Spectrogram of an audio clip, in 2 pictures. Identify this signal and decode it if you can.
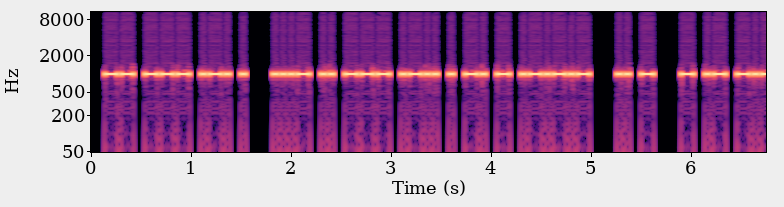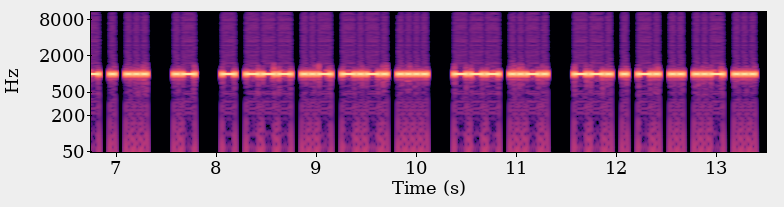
Morse code, heard as a keyed tone, about 30 wpm, 1000 Hz. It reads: MORE VIOLENT. IT TAKES A TOUCH OF GENIUS
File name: qotdfiles / 30wpm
